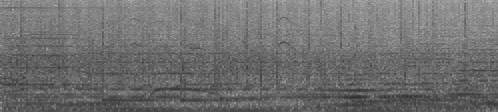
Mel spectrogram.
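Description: Steady applause among reporters, a dense wash of clapping that holds at an even level throughout, with a murmuring crowd and faint tonal sounds beneath it.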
